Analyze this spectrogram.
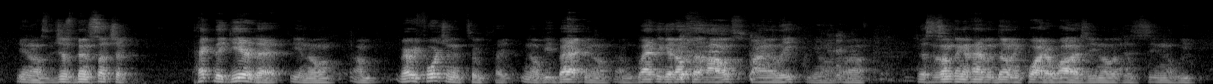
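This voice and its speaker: The man talks at a fairly quick pace in a fairly low pitch, with ordinary pitch variation and big swings in loudness. Noticeable background noise and audible room echo surround him. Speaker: chef. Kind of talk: cooking demonstration.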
